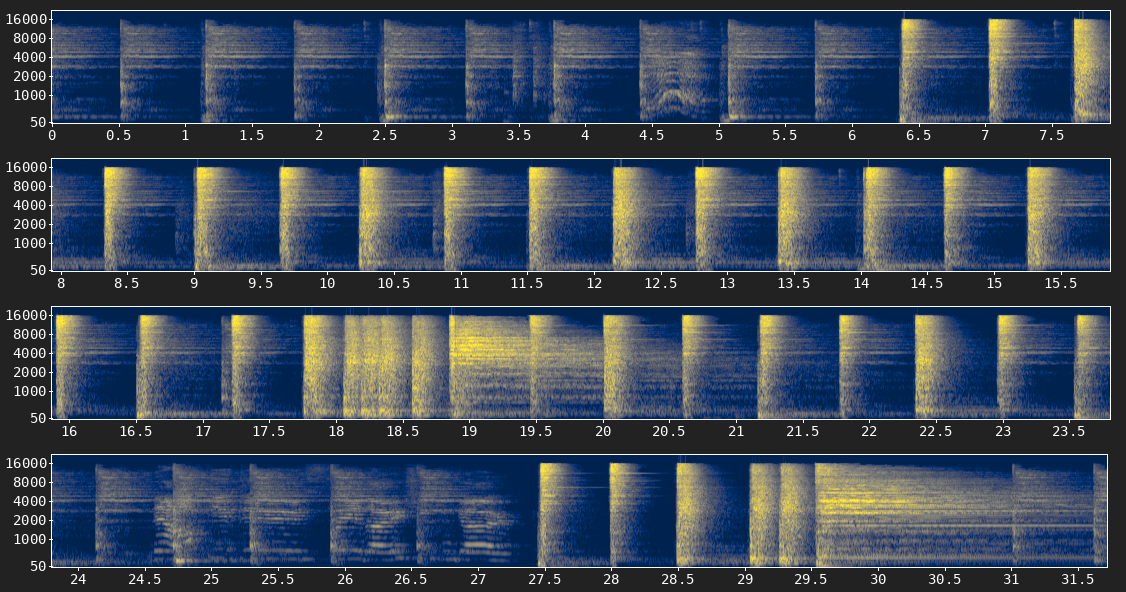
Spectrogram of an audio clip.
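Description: Drum kit playing a steady beat, about two strokes a second. Heavier drum hits join about six seconds in, a louder cymbal wash comes near the middle, and a cymbal rings on at the end.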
